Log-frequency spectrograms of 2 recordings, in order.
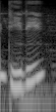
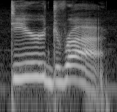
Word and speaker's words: Deirdre: Hi, Dee Dee. Deirdre. I know it's got that tricky second syllable, but I figured it out by age 2.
